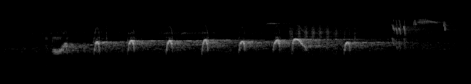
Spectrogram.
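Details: Song thrush in spring evening song from a tall pine top near a disused railway crossing: a run of about ten sharp repeated whistled notes, then a quick buzzy rattle and a high thin flourish.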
